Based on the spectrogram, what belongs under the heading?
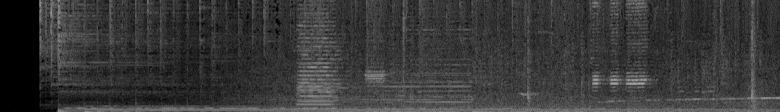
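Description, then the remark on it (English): Busy Manhattan street traffic on a Friday night, heard from a cab, with a steady low engine rumble, punctuated by several car horns honking, including a sustained blare and shorter toots, loud and continuous throughout. “This traffic's gonna kill me.”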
